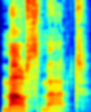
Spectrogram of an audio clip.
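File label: "mouse mat", British English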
